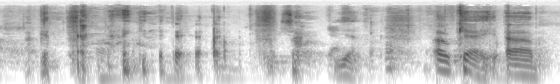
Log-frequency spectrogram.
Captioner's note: laugh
